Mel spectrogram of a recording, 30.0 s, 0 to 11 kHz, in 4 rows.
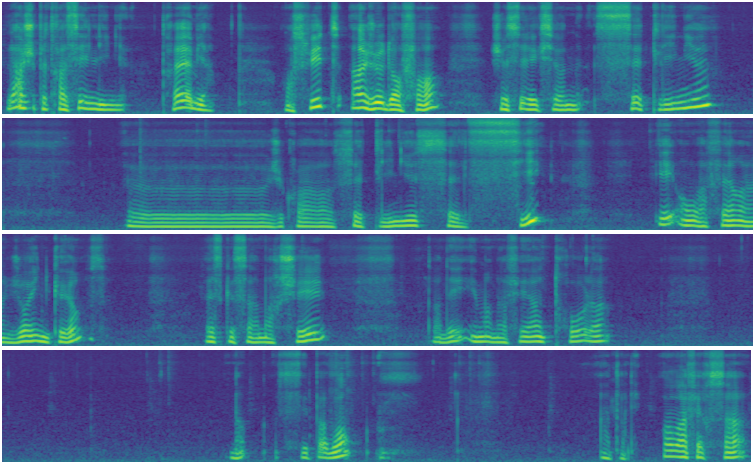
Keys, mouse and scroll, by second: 0.7-3.2 drag, 6.2-7.3 drag, 10.7 scroll up 2, 11.0-13.7 drag, 15.4-16.5 drag, 17.2-18.3 drag, 19.0-20.2 drag, 20.5-23.4 drag, 20.7 space, 23.6-24.6 drag, 24.0 space, 26.6 Delete, 27.9-29.1 drag.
